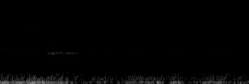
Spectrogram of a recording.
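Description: Faint low rumble on the camera's microphone, a little stronger in the first half second and then quieter.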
